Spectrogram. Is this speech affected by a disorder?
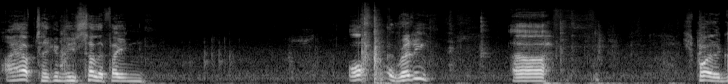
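Yes: cerebral palsy.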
